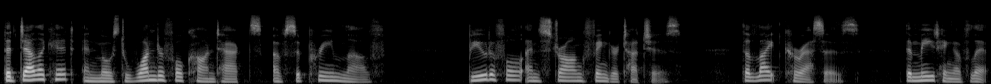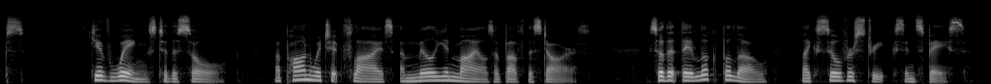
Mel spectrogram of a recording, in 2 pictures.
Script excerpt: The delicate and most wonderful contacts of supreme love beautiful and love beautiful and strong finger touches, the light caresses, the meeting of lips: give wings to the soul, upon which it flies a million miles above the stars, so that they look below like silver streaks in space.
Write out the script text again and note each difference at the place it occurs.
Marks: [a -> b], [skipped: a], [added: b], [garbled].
The delicate and most wonderful contacts of supreme love beautiful and [skipped: love beautiful and] strong finger touches, the light caresses, the meeting of lips: give wings to the soul, upon which it flies a million miles above the stars, so that they look below like silver streaks in space.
